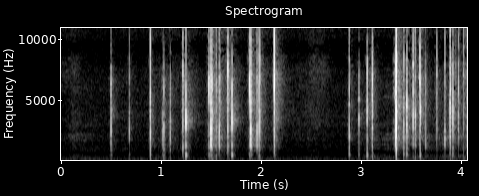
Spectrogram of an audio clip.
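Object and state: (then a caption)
Smartphone glass back tapped with nails. Long painted acrylic nails tap and scratch with both hands across the glossy glass back of a pink gradient Samsung smartphone that is mounted on a tripod and doing the recording. The result is a quiet run of sharp, bright clicks and scrapes with no ring, in two bursts separated by a short silence.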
